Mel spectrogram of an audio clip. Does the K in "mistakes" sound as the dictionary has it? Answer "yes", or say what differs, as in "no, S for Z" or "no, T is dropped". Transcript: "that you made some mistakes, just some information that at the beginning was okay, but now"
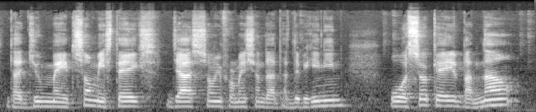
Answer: yes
